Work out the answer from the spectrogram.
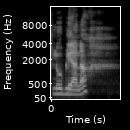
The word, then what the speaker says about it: Ljubljana: Ljubljana പക്ഷെ spelling LJUBJ കുറെ എല്ലും ജെ ഒക്കെ ഉണ്ട്. ബട്ട് then it's pronounced Ljubljana.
